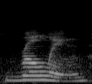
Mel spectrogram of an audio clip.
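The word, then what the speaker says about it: Rowling: like hearing that JK ring is is it rolling or ring it's rolling to her okay so American is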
